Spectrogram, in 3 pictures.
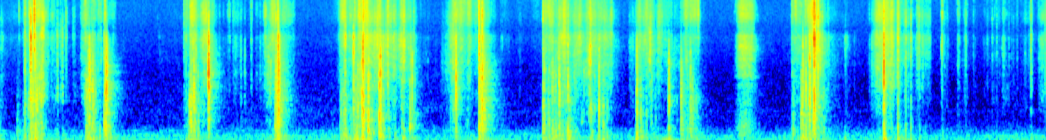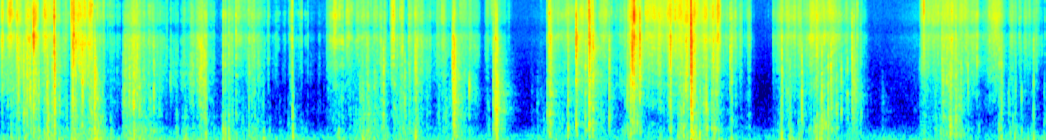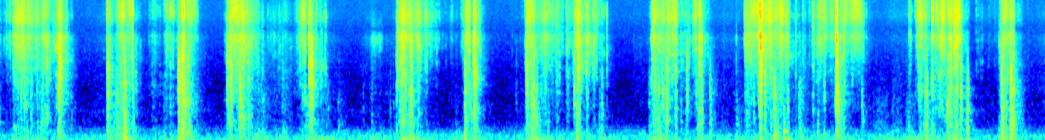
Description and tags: Paper handling
Picking up and handling various pieces of paper and mail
